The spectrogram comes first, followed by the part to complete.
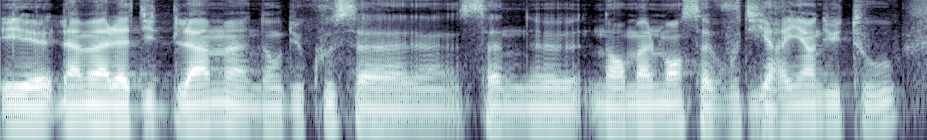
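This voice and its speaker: In a very clean recording with a silent background, a man speaks at a fairly slow pace with a fairly low pitch and monotone, flat intonation. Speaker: priest giving a talk. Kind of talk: lecture. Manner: halting, many fillers.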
